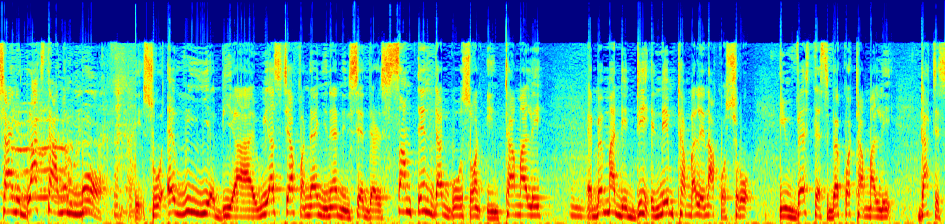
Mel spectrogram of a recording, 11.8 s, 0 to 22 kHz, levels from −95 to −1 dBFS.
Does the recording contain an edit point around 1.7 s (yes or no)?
yes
